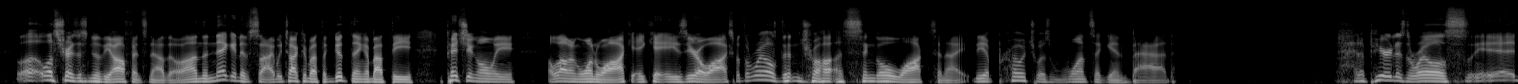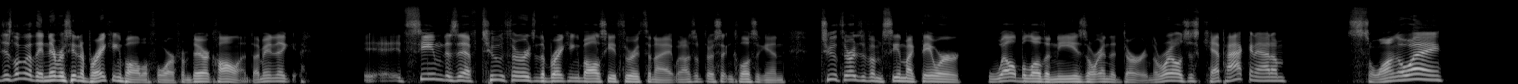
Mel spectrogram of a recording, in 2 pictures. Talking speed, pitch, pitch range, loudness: 215 wpm, 135 Hz, 120-160 Hz, -28 LUFS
